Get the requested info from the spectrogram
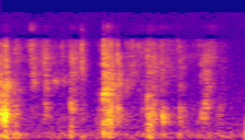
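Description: Pages of a paperback picture book being turned by hand: a few faint paper swishes and rustles.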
